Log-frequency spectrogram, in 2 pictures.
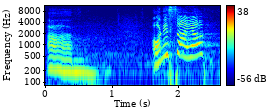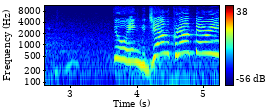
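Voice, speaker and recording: A woman with a Japanese accent uses a raised, projected voice at an extremely high pitch with ordinary pitch variation, speaking at a very slow pace with long, frequent pauses. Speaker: event emcee. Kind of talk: award announcement.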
